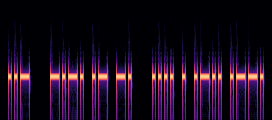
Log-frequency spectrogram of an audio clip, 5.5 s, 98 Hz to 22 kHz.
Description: Morse code, heard as a keyed tone, about 20 wpm, 700 Hz. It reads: U CAN HELP
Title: Sentences from Top 200 Words and Abbreviations 20wpm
